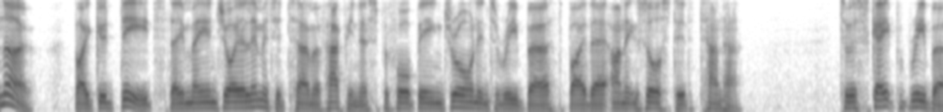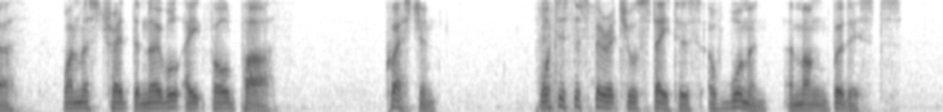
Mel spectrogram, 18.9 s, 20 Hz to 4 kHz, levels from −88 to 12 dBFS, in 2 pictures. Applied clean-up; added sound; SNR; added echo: none; Squeak; 16 dB; none.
